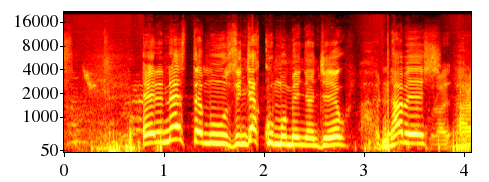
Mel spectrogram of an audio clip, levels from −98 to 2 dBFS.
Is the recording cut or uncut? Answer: uncut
